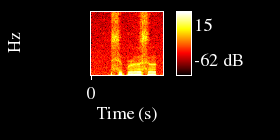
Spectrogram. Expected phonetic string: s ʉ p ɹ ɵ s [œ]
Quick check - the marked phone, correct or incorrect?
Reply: incorrect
